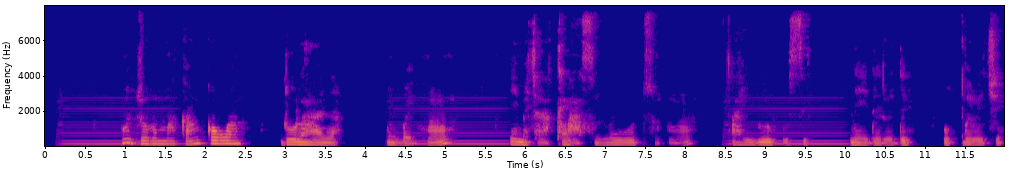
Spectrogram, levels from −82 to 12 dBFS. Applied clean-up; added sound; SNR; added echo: none; Bowed string instrument; 18 dB; none.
